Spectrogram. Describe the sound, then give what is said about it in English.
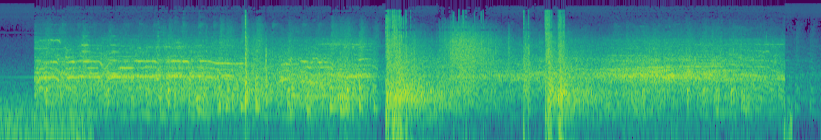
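Street clashes between police and protesters in Paris, during nationwide rallies against pension reform: a dense, continuous crowd roar with shouting voices, broken by several sharp, loud explosive bangs. “And the French capital, Paris, clashes erupt between police and protesters amid nationwide rallies against the government's unpopular pension reform plan.”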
